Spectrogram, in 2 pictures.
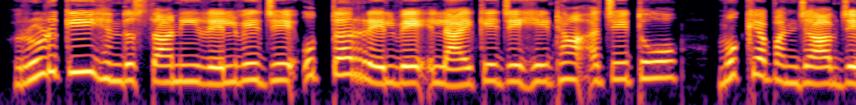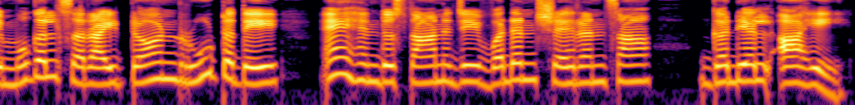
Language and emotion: Sindhi, neutral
